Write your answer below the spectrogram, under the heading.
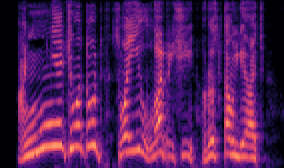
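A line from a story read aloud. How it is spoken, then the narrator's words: Snapped. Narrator (Russian): огрызнулся Торпеда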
